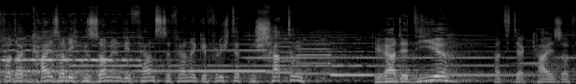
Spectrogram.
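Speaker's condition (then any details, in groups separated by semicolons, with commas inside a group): No condition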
